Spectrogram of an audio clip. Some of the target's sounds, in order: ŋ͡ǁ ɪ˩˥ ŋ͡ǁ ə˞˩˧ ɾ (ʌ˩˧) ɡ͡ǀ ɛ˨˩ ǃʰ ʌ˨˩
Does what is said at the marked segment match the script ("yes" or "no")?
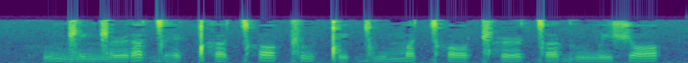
no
